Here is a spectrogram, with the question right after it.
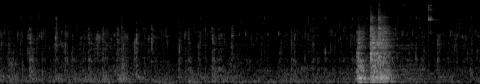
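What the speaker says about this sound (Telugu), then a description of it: "చూడండి చక్కగా ఉడుకుతుంది" Ivy gourd curry with raw masala simmering in a pot, quiet bubbling and soft popping throughout, with a brief louder gurgling surge near the end, close and faint.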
